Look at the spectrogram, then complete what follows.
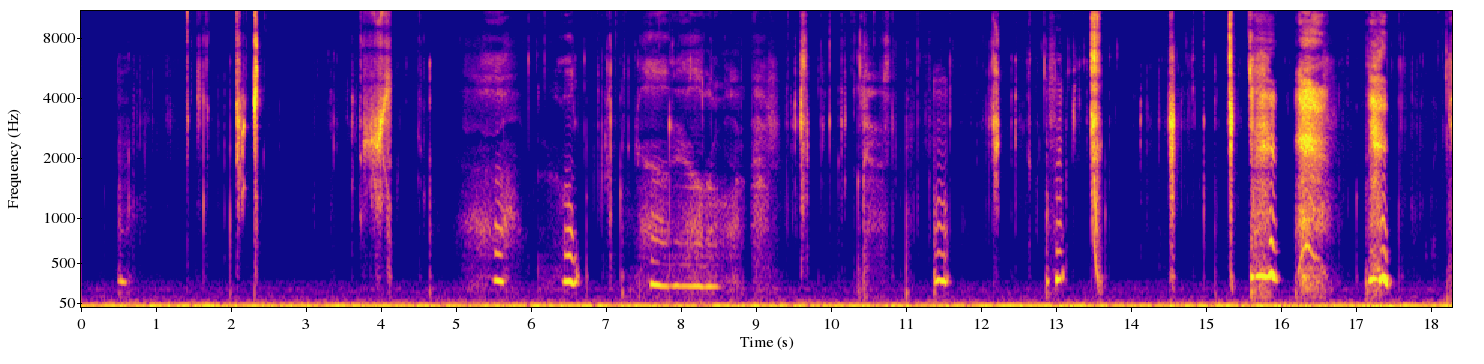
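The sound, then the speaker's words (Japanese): Close, faint licking and chewing of a sausage: wet smacks, mouth clicks and small crunches at irregular intervals, with soft whispered vocal sounds in between. “それじゃあソーセージペロペラするけん見とって。”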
